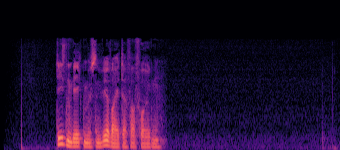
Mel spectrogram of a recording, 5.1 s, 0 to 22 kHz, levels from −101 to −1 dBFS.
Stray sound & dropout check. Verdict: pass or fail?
pass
